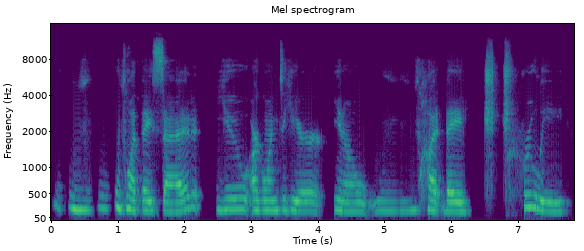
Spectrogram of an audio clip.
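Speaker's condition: Stuttering; lifelong stutter since grade school, past speech therapy, public speaking since 2014 as fear exposure; public speaking for about 5 years, taken up to face fear of talking; fluency varies day to day, some days very fluent, others not, worries about being understood; repeated sounds, blocks

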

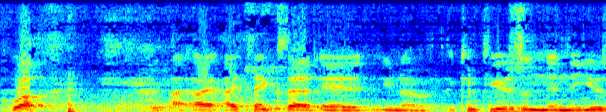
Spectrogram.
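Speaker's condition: No condition

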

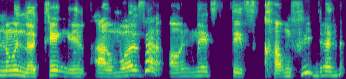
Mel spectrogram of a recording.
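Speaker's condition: Cerebellar and spinal ataxia; works with physio

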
